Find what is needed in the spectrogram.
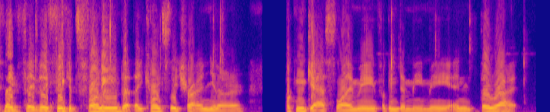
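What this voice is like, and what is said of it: New Zealand accent. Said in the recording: “I'm the Kiwi of the group, as you can tell by my accent, which is very Kiwi.”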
